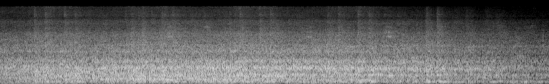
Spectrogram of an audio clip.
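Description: Tokyu 9020-series electric train passing through the station without stopping, its wheels running over the rails. It grows loudest about two seconds in and fades as the last cars go by.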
